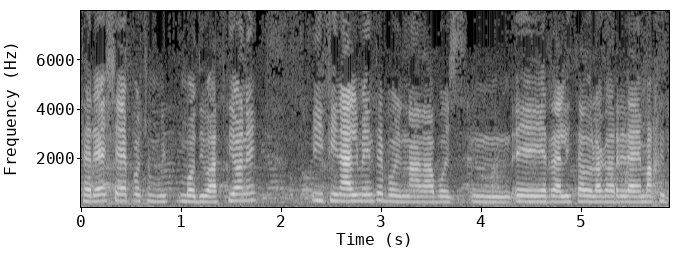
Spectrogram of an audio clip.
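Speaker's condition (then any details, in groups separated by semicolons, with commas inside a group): Progressive hearing loss; progressive hearing loss diagnosed age three, two hearing aids, left ear profound, cochlear implant at fourteen; cochlear implant plus hearing aid, relies on lip reading, subtitles, FM system, magnetic loop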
